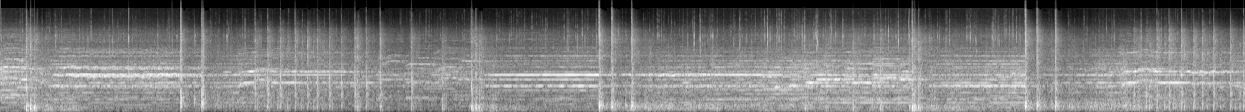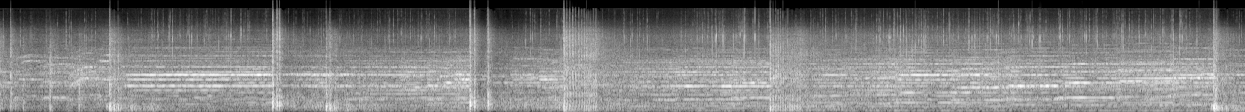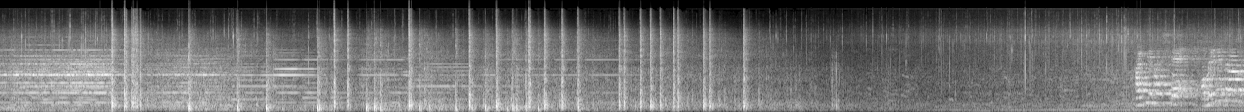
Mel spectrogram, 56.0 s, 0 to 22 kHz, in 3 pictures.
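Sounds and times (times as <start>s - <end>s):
music playing: 0.0s - 50.0s, 51.4s - 56.0s
fireworks bursting: 0.0s - 56.0s.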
